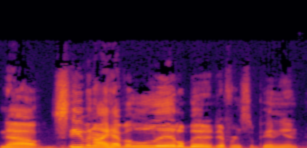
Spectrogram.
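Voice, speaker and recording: A man's voice: sits high, expressive, a little fast, clean tone. A man co-hosting a sports radio show, chatty and opinionated about football. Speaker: co-host.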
